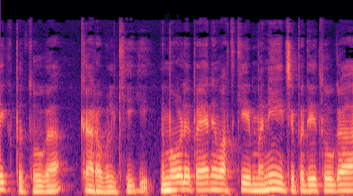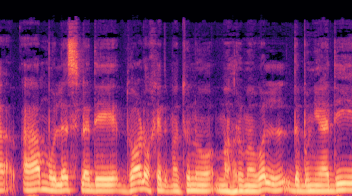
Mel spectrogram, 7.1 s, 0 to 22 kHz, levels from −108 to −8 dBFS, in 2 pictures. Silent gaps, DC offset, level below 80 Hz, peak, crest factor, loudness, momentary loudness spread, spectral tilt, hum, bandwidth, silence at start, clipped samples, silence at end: none; under 0.1%; -50 dBFS; -8 dBFS; 10 dB; -19 LUFS; 5 LU; -7 dB/octave; none; 13.5 kHz; 0 s; under 0.1%; 0 s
